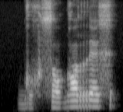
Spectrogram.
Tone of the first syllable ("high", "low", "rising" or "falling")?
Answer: low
